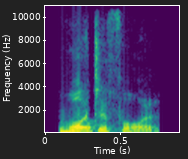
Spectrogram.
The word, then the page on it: waterfall: Indian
